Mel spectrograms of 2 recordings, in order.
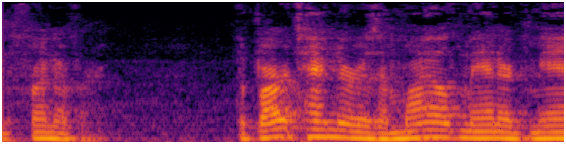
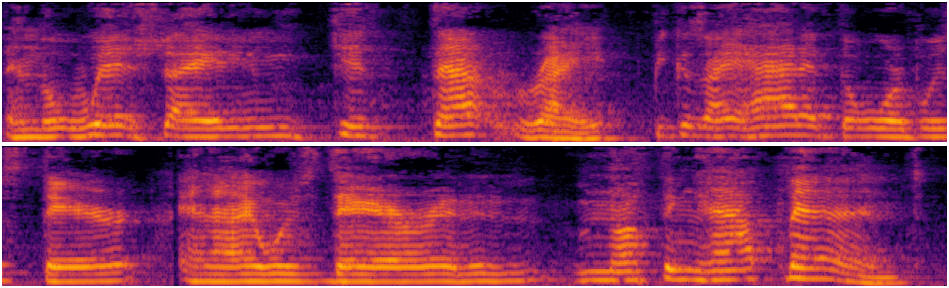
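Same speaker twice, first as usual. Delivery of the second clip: put-on higher, drawn-out drunken lament; tongue-tripping slur; 5 semitones higher, slower than usual. A narrator's reading. Ruby rambles to Amingo about the wish, slurred drunken complaint. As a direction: wail it slowly through a thick tongue. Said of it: "tripping over her own tongue".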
